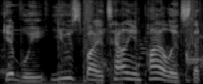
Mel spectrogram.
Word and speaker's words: Ghibli: The original word Ghibli is pronounced with a hard G instead of a soft G used by the studio.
